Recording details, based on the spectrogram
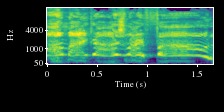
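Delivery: very high, worked-up, drawn-out screaming. Admitting it's not all roses, retelling own screaming when the phone fails. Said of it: "And I'm like screaming".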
